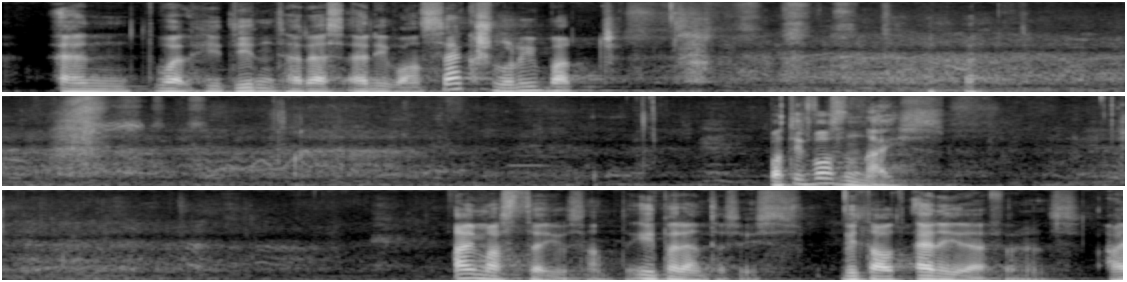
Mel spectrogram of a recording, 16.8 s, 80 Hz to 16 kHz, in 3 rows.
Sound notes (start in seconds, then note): 3.3 laughter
